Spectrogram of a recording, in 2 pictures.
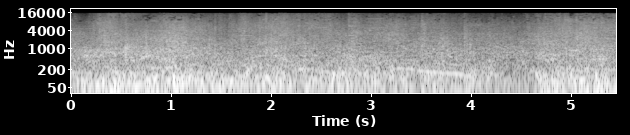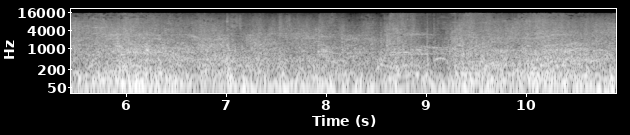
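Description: Spell effects crackle and burst in a fast game fight.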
